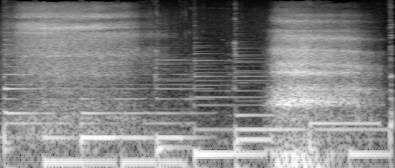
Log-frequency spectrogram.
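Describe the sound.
A deep breath drawn in and then let out, heard as two long breathy whooshes, the second louder, over soft, steady sustained musical tones.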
